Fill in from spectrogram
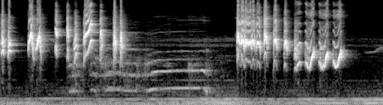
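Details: Kept Orange-headed Thrush song used to coax caged birds into singing: a long run of varied, rich whistled phrases and sharp chirps, with low sliding notes mid-way and a rapid wavering trill near the end.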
